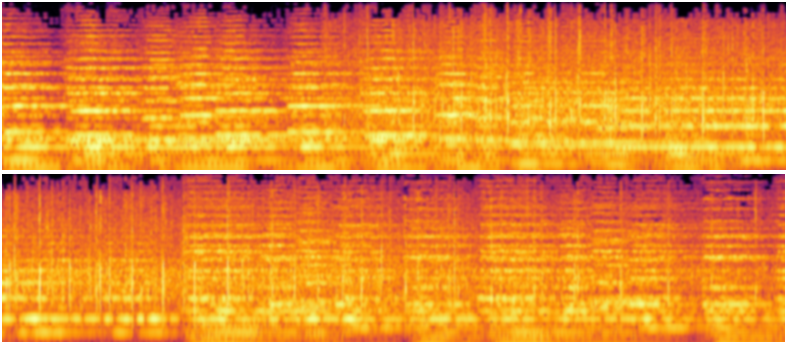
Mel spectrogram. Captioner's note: applause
